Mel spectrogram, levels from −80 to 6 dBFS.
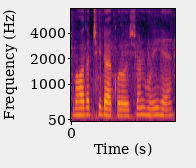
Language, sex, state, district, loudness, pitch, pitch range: Hindi, female, Uttar Pradesh, Lucknow, -18 LUFS, 175 Hz, 165-185 Hz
